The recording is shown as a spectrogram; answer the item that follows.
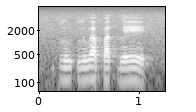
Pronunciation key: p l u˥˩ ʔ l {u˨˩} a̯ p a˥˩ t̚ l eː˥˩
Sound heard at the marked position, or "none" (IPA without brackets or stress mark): u˥˩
